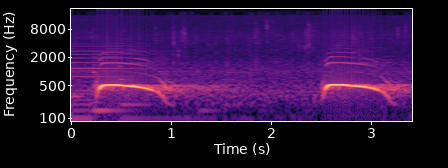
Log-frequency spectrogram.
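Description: Two drawn-out owl hoots, each a single smooth note that slides downward at the end, separated by a couple of seconds of quiet, clear with no talking.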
